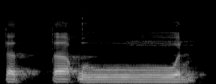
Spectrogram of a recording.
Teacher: آخری حرف تو پڑھا جائے گا لیکن اس کے اوپر جو حرکت ہے وہ نہیں پڑھی جائے گی، آخری حرف کو ساکن پڑھیں گے، تتقون۔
